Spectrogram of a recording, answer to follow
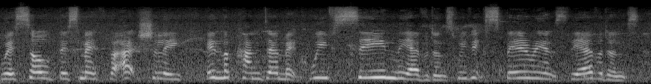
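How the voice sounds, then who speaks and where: Noticeable background noise sits under speech that unfolds at a fairly slow pace. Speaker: online course teacher. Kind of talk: vlog monologue. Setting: outdoors by a road. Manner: loud.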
